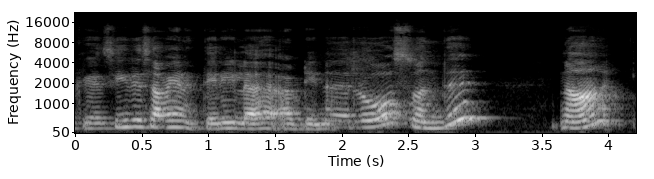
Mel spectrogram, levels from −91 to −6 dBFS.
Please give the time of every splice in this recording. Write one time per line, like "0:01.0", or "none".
0:02.1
